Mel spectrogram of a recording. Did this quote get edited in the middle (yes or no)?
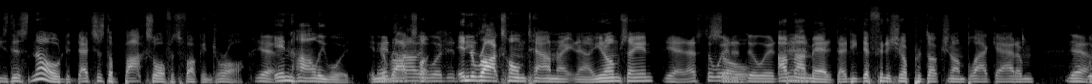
no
